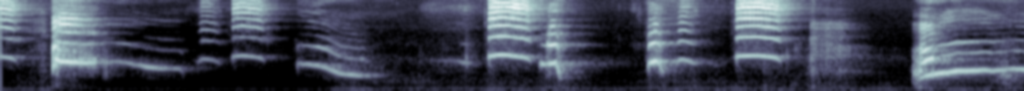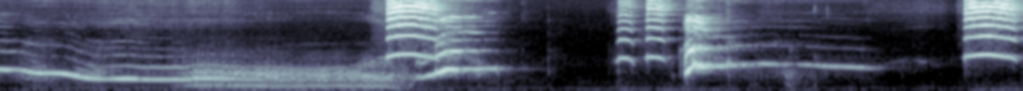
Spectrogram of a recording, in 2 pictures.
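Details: Singing puppy howling: squeaky yelps, then a longer, lower wavering howl in the middle that holds and rough-edges before rising again, followed by more sliding yelp-howls.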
